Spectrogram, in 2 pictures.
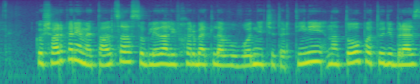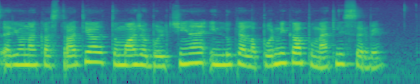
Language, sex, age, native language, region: Slovenian, female, 18-29, Slovenian, Drava region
